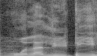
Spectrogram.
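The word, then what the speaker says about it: molality: नाम प्रोनाउंसिएशन बेटा कभी कभी अगर सही से नहीं प्रोनाउंस करोगे, दोनों इक्वली साउंड करते हैं लेकिन दोनों में बहुत बड़ा डिफरेंस है। ये मोलालिटी है, मोलालिटी LITY, लेट गया है, ये बोल रहा है लेट जाऊंगा भैया, सॉल्यूट अपॉन सॉल्वेंट कर दूंगा।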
